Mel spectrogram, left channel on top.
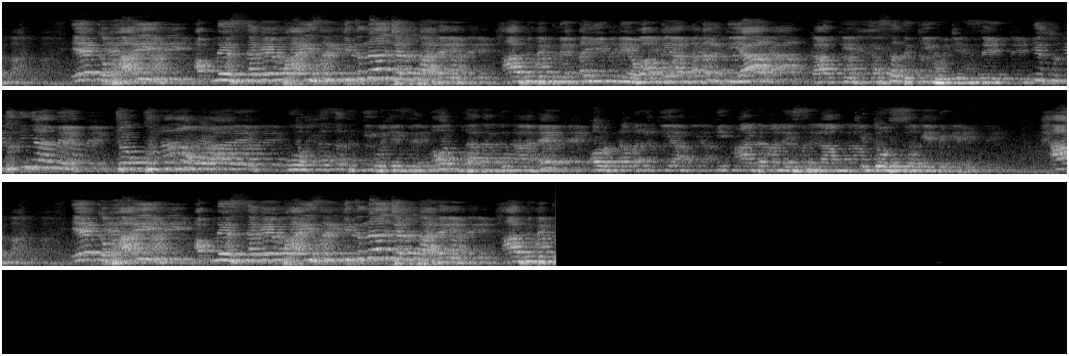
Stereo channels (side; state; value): right; drops out; at 5.6 s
